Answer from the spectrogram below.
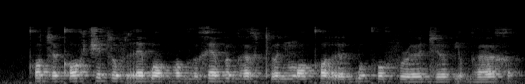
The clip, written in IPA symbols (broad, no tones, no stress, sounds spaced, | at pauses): kʰ ɔ d͡z œ kʼ ɔ x t͡ʃ ɛ t͡s o f r ɛ ɓ ɔ bʱ ɔ ɡʱ ɵ x ɛ p œ ɡʱ œ x tʼ ɵ d m ɔ kʰ ɔ r ɵ d ɓ o kʰ o x f ɹ ø d͡z ø p j ɵ ɡʱ œ x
